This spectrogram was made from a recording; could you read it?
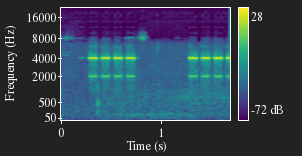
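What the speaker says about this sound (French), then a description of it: "Le réveil." An alarm clock rings in two clear bursts of four sharp, high electronic beeps each, loud and close, separated by a short pause, with no voices over it.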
